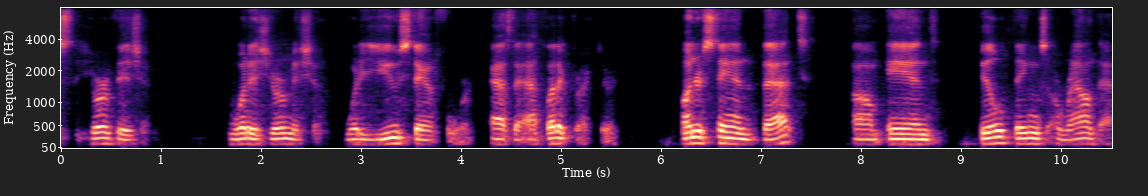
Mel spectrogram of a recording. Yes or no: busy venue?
no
